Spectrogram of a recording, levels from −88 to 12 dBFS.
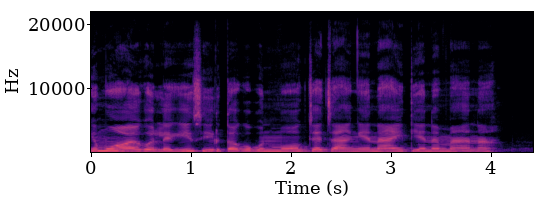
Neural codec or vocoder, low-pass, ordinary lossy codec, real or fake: none; none; none; real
